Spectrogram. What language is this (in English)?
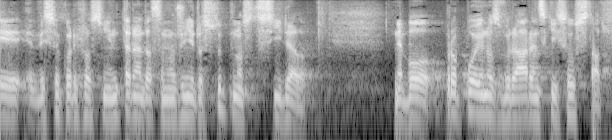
Czech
